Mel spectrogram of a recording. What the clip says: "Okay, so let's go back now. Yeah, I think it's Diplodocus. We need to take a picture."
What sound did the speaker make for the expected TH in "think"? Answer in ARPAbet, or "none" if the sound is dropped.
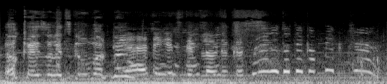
T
